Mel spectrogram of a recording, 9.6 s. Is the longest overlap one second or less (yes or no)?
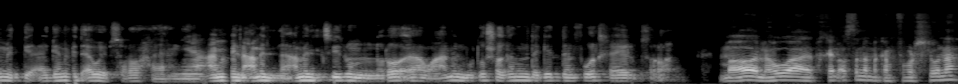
yes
